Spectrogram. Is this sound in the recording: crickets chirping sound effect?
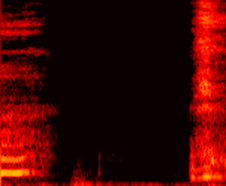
no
